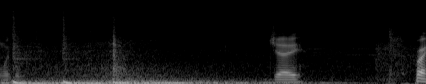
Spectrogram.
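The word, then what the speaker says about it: Jai: Jay. Bro, his name is spelled J-A-I and it's pronounced J.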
